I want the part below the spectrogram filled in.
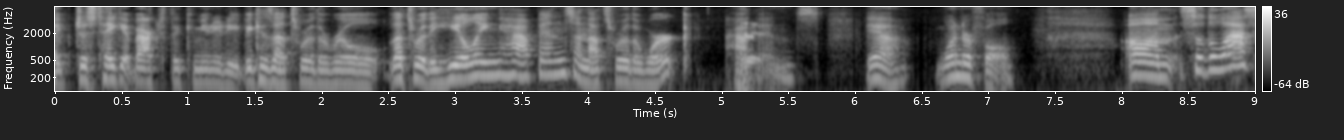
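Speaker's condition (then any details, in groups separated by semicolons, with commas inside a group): No condition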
